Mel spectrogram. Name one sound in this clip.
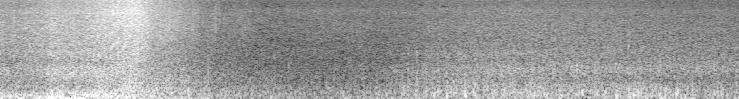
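Water washes and fizzes around rocks.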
